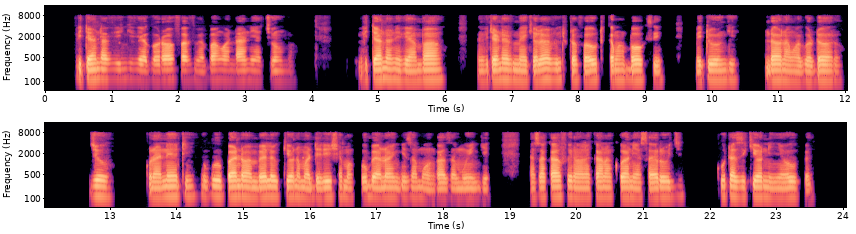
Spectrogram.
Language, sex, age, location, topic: Swahili, male, 18-24, Nairobi, education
